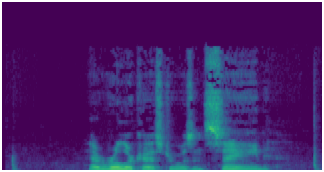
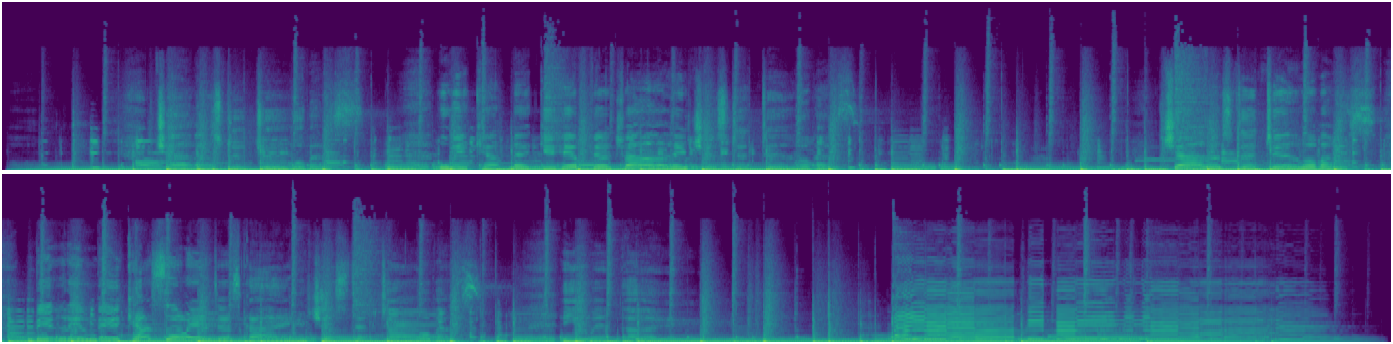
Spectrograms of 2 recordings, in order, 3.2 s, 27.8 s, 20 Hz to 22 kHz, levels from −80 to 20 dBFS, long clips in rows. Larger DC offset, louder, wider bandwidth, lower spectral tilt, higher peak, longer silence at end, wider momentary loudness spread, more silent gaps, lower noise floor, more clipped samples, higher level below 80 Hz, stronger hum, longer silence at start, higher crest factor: neither; second, -18 LUFS vs -15 LUFS; about the same, 16.5 kHz vs 18 kHz; second, -4 dB/octave vs -6 dB/octave; about the same, -2 dBFS vs 0 dBFS; second, 0.05 s vs 0.4 s; first, 17 LU vs 7 LU; neither; first, -63 dBFS vs -40 dBFS; neither; second, -56 dBFS vs -22 dBFS; neither; first, 0.85 s vs 0.05 s; about the same, 18 dB vs 14 dB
